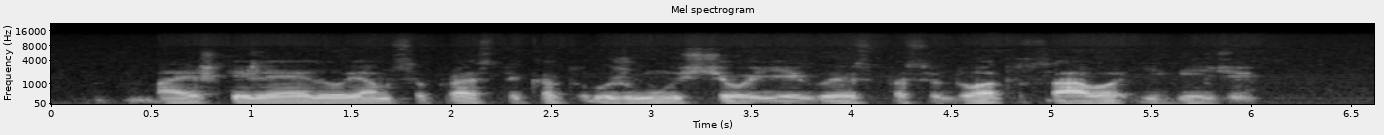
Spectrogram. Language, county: Lithuanian, Panevėžys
